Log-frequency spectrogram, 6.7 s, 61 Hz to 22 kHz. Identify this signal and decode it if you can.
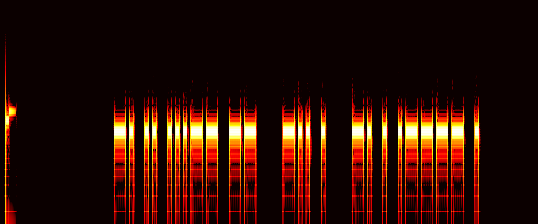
Morse code, heard as a keyed tone, about 25 wpm, 700 Hz. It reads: NI3M DE NE1E
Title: USA Callsign DE Callsign - 4 Characters - 25wpm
